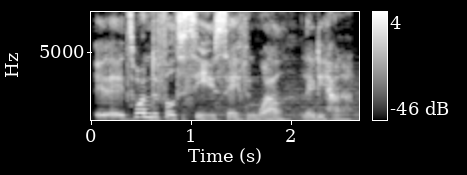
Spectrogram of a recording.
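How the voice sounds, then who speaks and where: Woman playing gentle, mid-pitched young noblewoman. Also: expressive, fast, natural voice. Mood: polite, caring. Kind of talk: cinematic game voice acting. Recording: music behind the voice. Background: music.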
